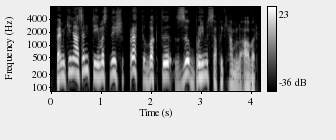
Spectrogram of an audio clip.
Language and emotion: Kashmiri, neutral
